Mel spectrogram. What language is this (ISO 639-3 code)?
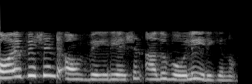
mal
